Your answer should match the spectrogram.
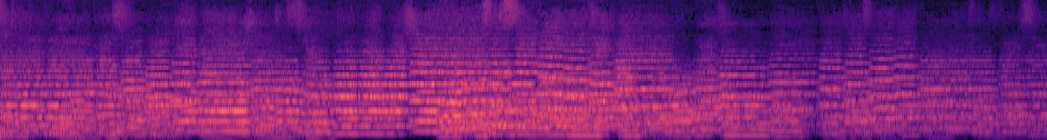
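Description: Brass band playing a slow hymn tune in sustained chords, moving from chord to chord, with a brief softening about sixteen seconds in.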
